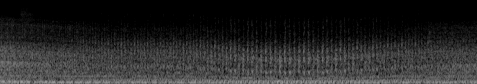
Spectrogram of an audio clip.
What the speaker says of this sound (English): She's not a fast tractor.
